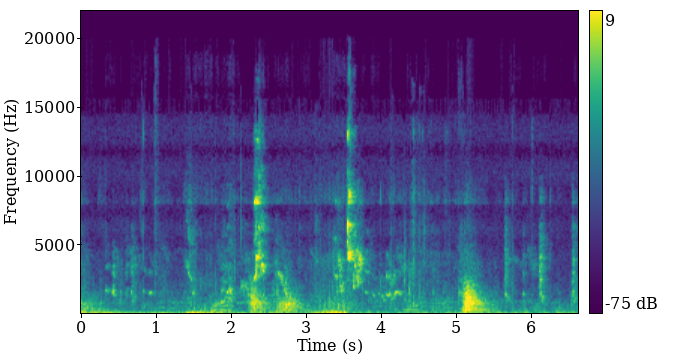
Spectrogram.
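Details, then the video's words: Pet lovebirds calling while feeding, giving a few scattered harsh squawks and short chirps at irregular moments, with low rumbling handling noise underneath. "Love birds voice sound"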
